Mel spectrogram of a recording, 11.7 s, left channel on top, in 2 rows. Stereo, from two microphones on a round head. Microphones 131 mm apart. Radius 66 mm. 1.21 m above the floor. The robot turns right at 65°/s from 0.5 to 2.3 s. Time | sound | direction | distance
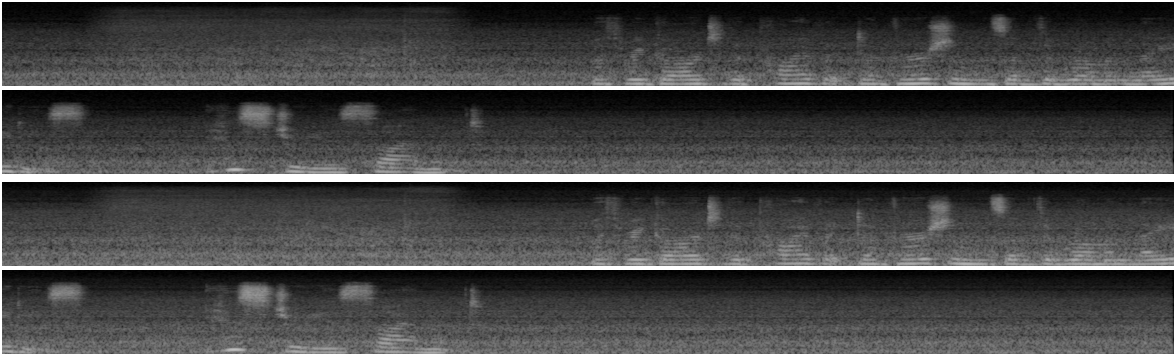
3.0 | a woman speaking | 40° right (ahead or behind) | 0.8 m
